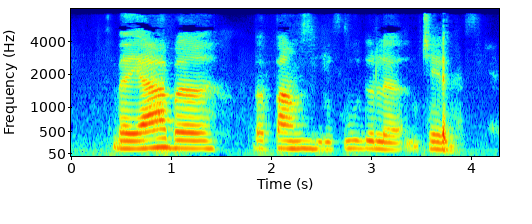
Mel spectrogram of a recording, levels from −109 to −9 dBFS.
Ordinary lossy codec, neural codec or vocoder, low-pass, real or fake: MP3, 48 kbps; codec, 16 kHz, 1 kbps, X-Codec, WavLM features, trained on Multilingual LibriSpeech; 7.2 kHz; fake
